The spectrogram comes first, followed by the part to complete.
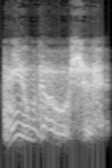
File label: bomb failure mood med, speech pol; War Thunder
